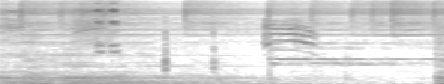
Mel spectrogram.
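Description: A cat in the video game Imposter Factory gives a short, fairly faint meow, set against background game sounds.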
